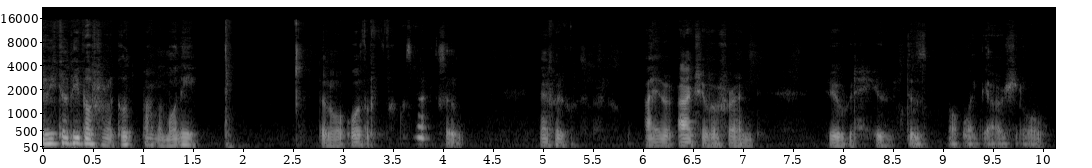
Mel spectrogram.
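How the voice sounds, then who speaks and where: Low, mellow young man rambling. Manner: digressive, self-correcting, mildly profane. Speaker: video essayist. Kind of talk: rambling casual commentary. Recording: faint background noise.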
